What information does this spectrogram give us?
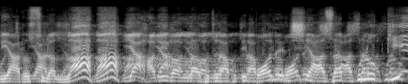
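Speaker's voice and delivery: usual speaking voice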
